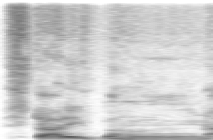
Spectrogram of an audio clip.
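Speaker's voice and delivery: slow Italian Stati boon with long boon; light mock Italian goodbye; imitating Gianni. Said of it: "Gianni's always speaking Italian".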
